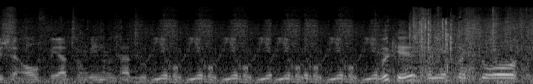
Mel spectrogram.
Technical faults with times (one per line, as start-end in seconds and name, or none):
0.86-1.23 frames out of order
1.77-3.77 broken-record loop
2.70-3.06 frames out of order
4.27-4.63 frames out of order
